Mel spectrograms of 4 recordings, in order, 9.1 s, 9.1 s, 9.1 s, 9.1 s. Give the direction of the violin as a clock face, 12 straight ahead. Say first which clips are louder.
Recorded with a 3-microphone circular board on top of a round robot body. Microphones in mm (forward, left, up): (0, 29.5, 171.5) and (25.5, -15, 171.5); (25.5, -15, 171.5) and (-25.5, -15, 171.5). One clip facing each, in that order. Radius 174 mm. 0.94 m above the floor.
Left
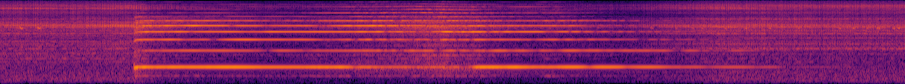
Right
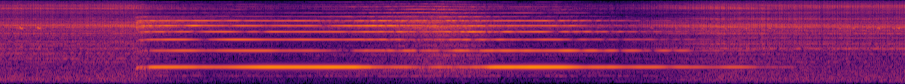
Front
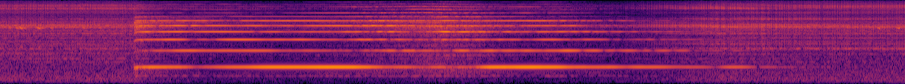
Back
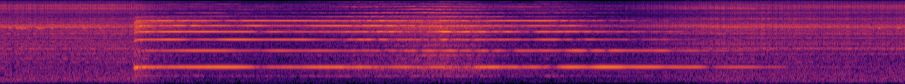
Left 3 dB, front 1 dB; 8 o'clock.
